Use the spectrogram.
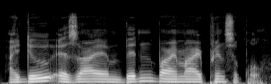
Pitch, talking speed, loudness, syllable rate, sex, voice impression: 125 Hz, 200 wpm, -14 LUFS, 4.7 syllables/s, male, masculine, middle-aged, thick, tensed, slightly powerful, hard, intellectual, sincere, calm, mature, reassuring, wild, slightly lively, slightly kind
